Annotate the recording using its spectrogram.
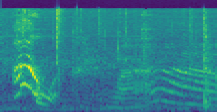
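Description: Young girls' wordless exclamations: a loud, high squeal sliding steeply down in pitch near the start, then a quieter drawn-out 'ooh' in the second half.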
